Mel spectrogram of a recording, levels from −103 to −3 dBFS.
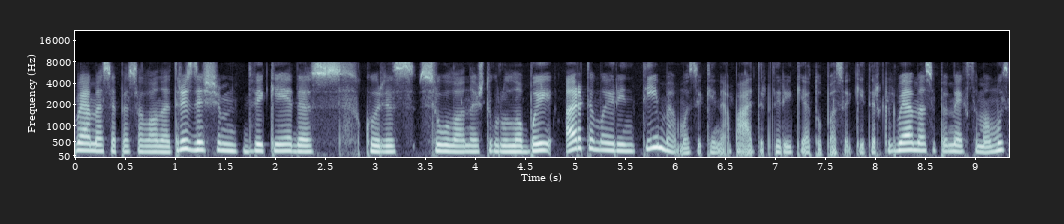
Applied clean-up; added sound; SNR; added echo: none; none; none; none.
